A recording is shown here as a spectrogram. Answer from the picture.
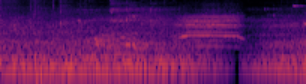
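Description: Indoor badminton rally: light shuttlecock hits over the steady hum of a large hall. A short, high squeal, falling slightly in pitch, comes about two and a half seconds in.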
